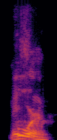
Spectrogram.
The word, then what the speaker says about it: Kuhr: Kuhr.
